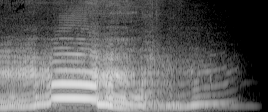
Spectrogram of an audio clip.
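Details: Bull giving a single drawn-out bellow lasting over two seconds, rich in harmonics, swelling loud in the middle with a brief strained upper tone, then sliding down and fading into silence.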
